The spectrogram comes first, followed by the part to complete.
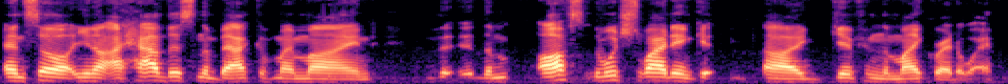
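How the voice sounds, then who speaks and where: A man's voice: medium pitch, quick pace, dry recording. A nineteen-year-old man answers as a guest on a talk show, his voice in the middle range. He explains things earnestly and at length, and the sound is dry and close. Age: late teens. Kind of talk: casual interview answers.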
